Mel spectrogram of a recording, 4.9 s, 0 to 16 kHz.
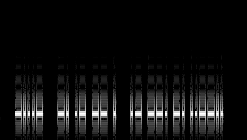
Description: Morse code, heard as a keyed tone, about 27 wpm, 700 Hz. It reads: <BT> NAME AGN?
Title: Speed-Racing Common QSO Phrases - 28wpm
